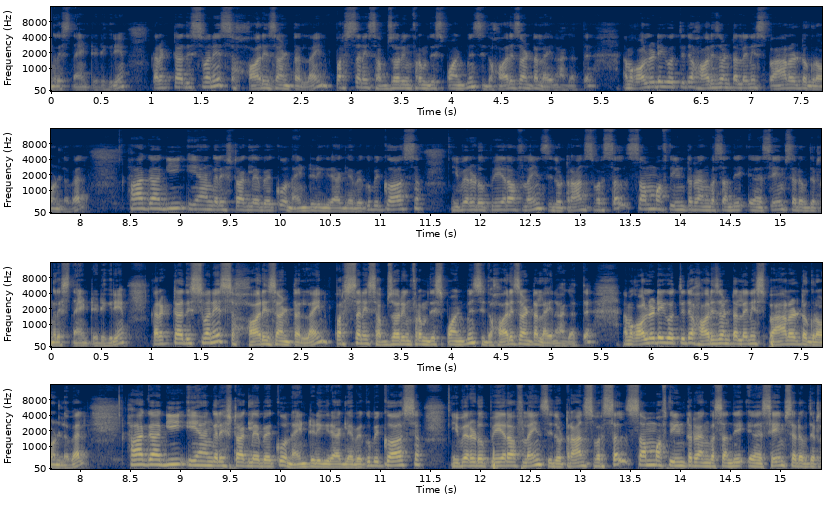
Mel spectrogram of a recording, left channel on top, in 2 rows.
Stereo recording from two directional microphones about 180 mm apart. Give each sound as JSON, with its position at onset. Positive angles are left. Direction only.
{"t": 0.0, "sound": "speech", "side_deg": -40}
